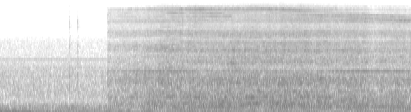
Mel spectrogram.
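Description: Faint, steady outdoor background noise from a news clip's field audio on an airfield, an even hiss with no distinct events, starting abruptly about a second in.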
